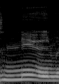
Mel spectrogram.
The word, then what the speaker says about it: Nuun: And then Ultima is another one that's a little bit more easily available, as well as Noon, which is spelled N-U-U-N.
